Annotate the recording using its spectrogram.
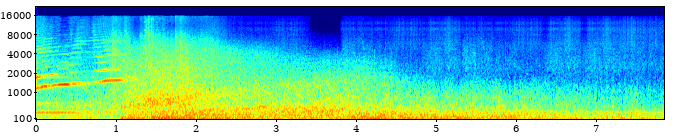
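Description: A loud electrical burst crackles and roars, then slowly fades.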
